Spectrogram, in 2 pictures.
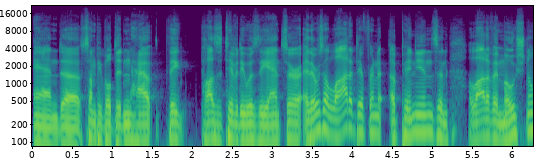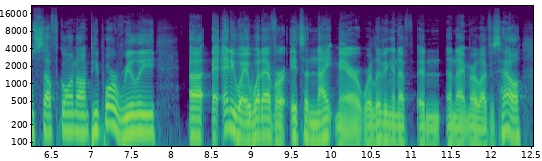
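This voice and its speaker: Man, middle-aged, lowish voice, slightly hoarse, rambling, self-mocking, dry studio sound. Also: quick pace, a little mellow, no echo. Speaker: podcast co-host. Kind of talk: casual comedic chat.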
